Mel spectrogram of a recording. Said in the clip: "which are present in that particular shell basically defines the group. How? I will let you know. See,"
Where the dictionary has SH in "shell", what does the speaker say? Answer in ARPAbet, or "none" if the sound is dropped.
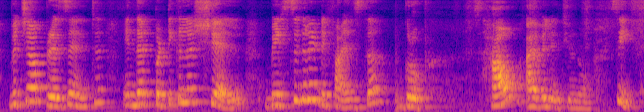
SH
